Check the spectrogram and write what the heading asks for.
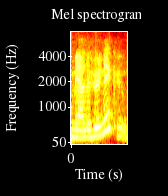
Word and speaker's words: Merle Hoenig: Hi, so I'm Merle Hoenig. This is the pronunciation of my name.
